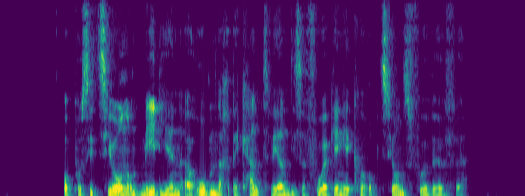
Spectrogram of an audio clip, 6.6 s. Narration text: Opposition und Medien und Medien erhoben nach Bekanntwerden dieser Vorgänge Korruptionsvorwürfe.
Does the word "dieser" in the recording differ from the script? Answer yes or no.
no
